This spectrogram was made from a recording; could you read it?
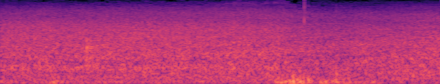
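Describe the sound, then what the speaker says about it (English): Water rushing and splashing at Grizzly Falls, a waterfall on a tributary in Kings Canyon, California, heard as a steady, dense broadband roar that stays even throughout, with no voices. "we can hear the water. This is called the Grizzly Falls."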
